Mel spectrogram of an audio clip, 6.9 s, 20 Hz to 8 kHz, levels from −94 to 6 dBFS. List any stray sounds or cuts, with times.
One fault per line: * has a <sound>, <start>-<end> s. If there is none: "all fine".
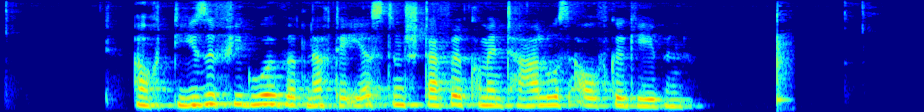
* has a thud, 5.8-6.0 s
